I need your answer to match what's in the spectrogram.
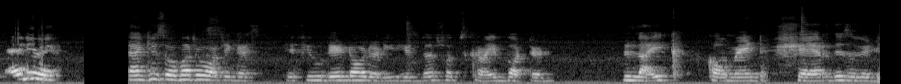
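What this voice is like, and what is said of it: Indian accent. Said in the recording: “My Indian came out, sorry.”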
